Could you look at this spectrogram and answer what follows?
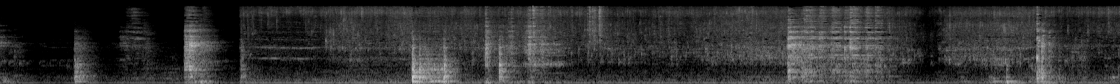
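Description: Kitchen tap running into a stainless steel sink as a plate and cutlery are rinsed under the stream, with clinks and clatters of dishes and silverware. A few clattering knocks come first, and the water starts about two seconds in.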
